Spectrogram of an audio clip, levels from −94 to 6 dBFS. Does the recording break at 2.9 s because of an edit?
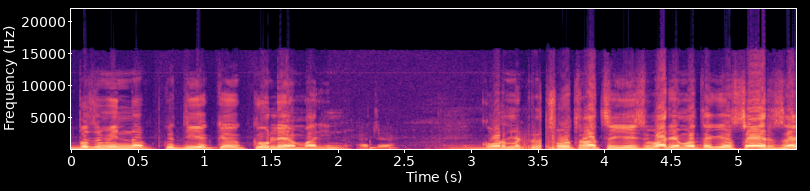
yes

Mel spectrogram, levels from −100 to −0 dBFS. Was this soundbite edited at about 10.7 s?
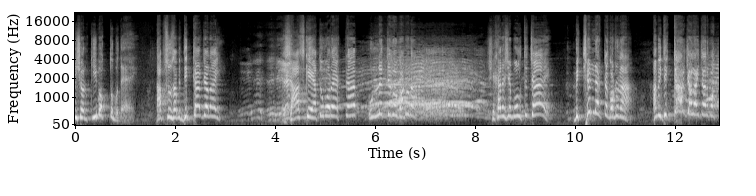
no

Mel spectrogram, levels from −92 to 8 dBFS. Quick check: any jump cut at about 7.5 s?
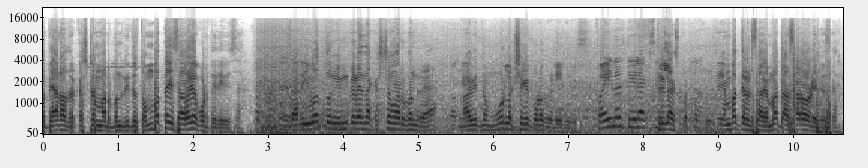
no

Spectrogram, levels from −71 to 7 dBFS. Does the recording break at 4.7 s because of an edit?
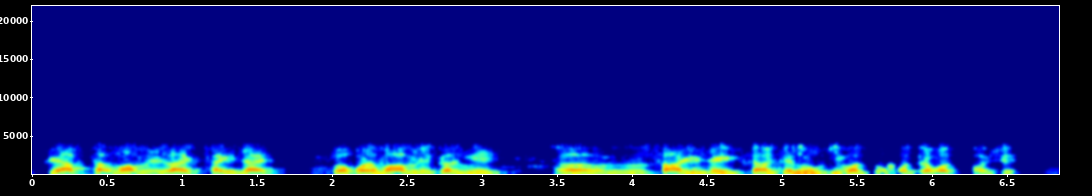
no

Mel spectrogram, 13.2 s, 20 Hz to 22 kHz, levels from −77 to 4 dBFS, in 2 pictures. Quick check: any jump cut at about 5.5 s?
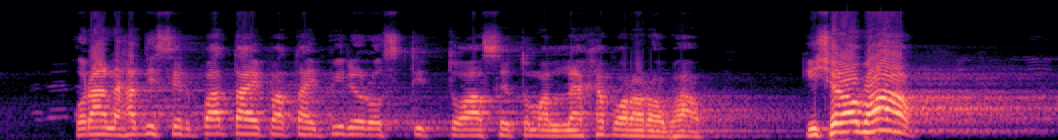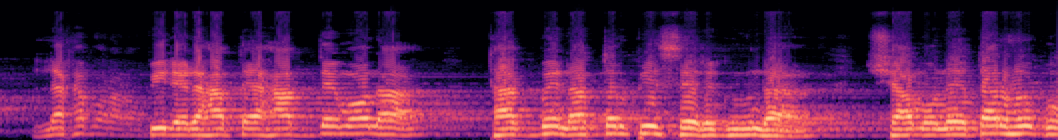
no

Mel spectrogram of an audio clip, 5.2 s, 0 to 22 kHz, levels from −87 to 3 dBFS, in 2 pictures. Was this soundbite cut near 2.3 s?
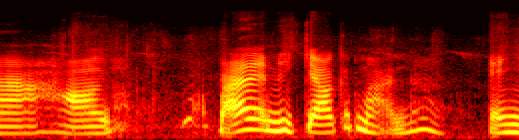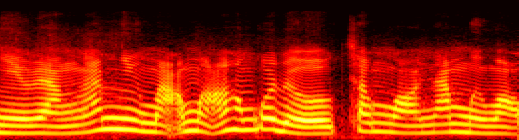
yes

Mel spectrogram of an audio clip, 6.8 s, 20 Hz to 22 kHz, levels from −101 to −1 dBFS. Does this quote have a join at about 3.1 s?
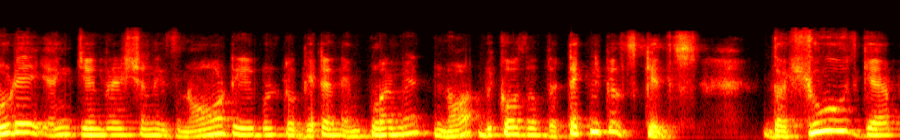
no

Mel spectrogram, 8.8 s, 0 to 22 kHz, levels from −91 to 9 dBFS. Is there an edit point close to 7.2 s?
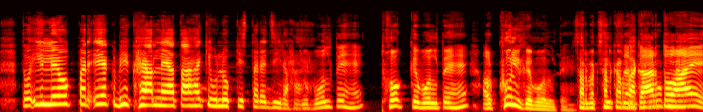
yes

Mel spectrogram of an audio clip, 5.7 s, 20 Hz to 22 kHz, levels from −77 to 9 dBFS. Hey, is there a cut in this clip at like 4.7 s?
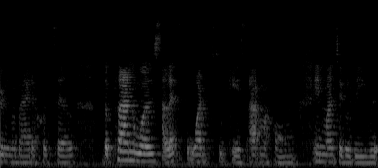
yes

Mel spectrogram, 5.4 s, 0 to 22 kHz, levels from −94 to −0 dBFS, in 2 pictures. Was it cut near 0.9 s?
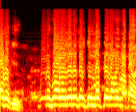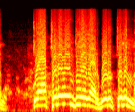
yes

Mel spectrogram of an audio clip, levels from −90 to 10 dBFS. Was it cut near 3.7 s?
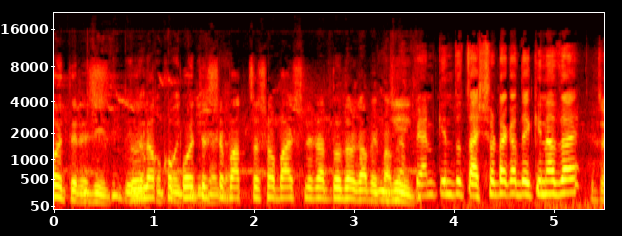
yes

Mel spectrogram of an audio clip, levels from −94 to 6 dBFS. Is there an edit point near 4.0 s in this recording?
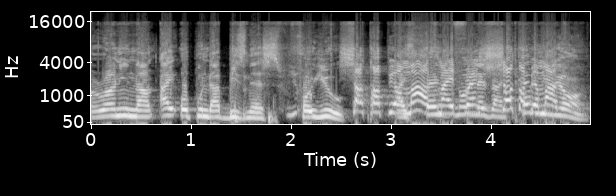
no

